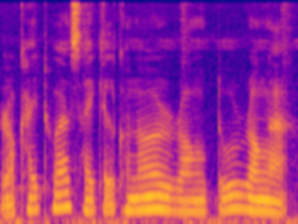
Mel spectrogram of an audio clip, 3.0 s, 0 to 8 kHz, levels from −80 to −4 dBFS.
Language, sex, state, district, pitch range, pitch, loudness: Assamese, male, Assam, Kamrup Metropolitan, 110-130 Hz, 120 Hz, -17 LUFS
